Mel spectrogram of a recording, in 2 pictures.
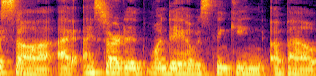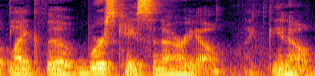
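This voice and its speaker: A woman with a very deep, low pitch and fairly even intonation, with audible room echo. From US West Coast. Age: 60s. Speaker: life coach. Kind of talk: podcast interview.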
